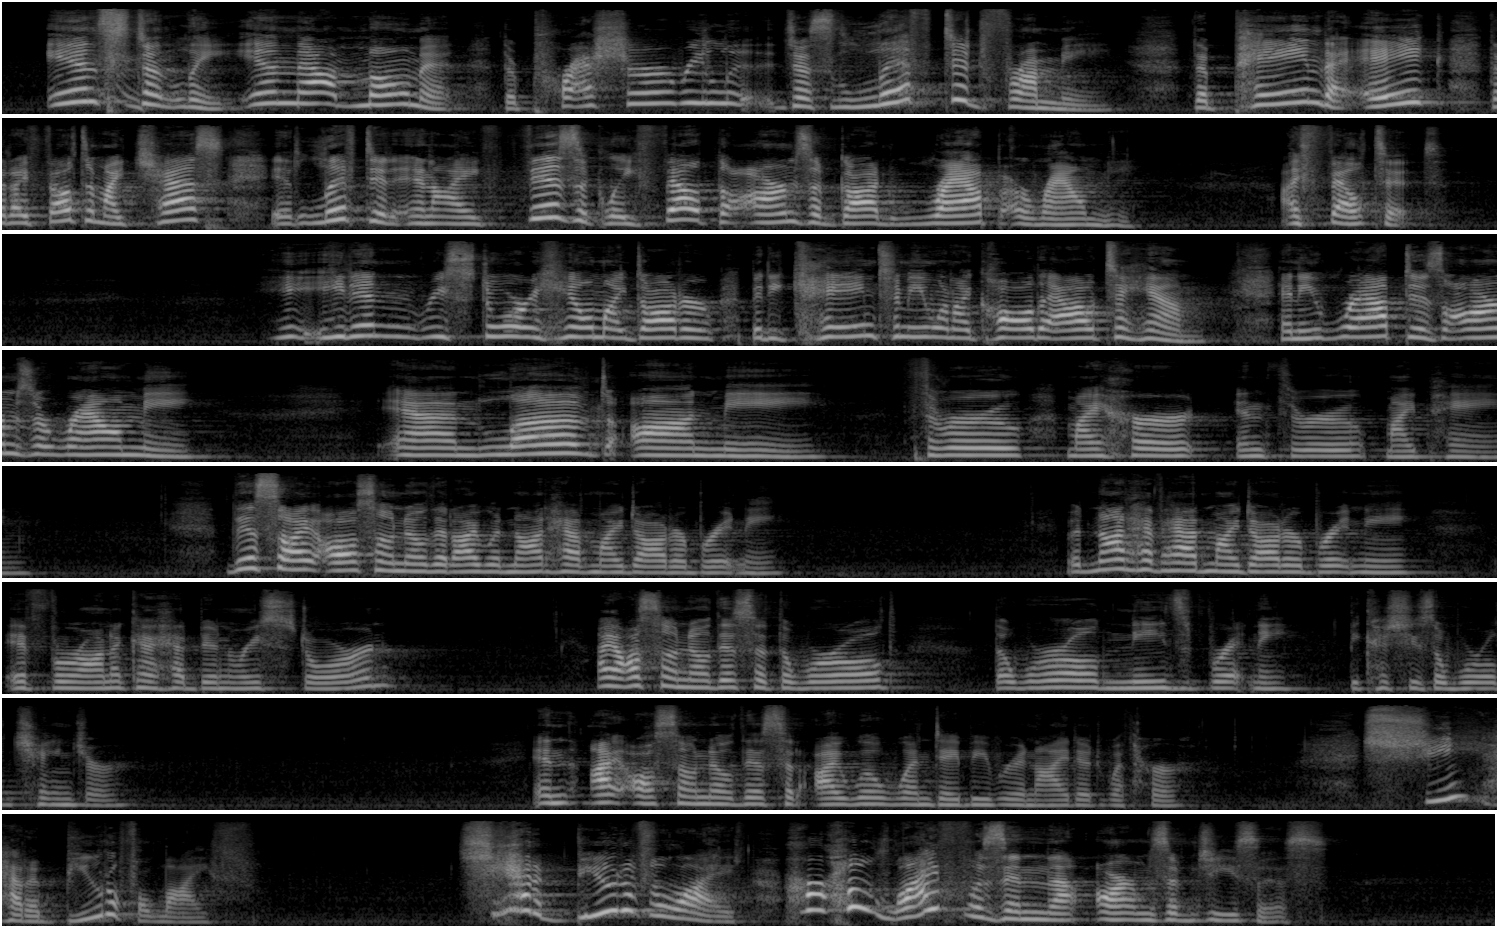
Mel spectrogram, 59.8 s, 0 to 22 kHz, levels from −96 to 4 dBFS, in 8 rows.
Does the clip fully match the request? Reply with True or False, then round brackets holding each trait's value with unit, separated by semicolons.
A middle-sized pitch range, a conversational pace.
False (6.4 semitones; 145 wpm)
